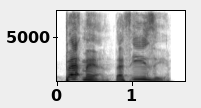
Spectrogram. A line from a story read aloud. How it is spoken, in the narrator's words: Bledsoe shouted back immediately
